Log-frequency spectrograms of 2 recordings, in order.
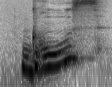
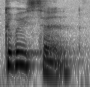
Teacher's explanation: So Gruß has a long U, and grüßen has a short vowel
